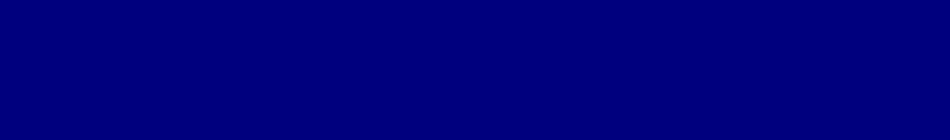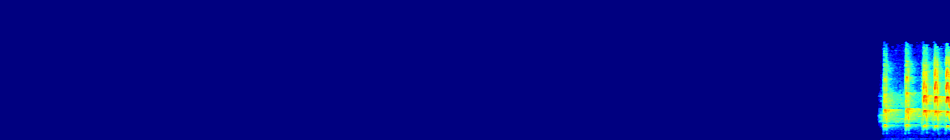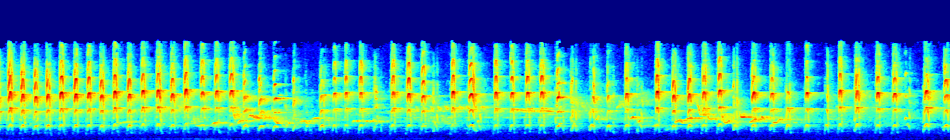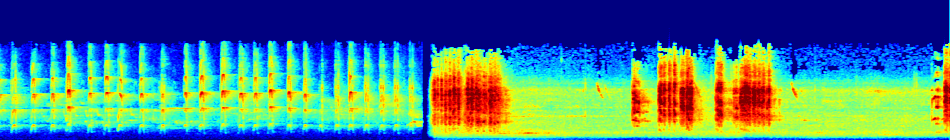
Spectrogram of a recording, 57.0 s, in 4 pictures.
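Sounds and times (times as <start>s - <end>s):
small birds chirping: 27.5s - 57.0s
loud calls: 49.2s - 57.0s
steady hiss: 49.2s - 57.0s.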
